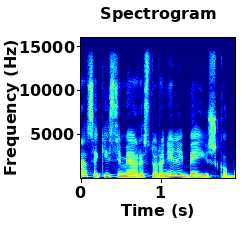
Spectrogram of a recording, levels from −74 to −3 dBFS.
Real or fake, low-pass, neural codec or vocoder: real; 14.4 kHz; none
